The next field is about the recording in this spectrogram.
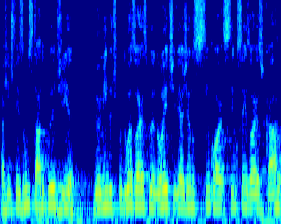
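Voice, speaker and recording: Audible room echo surrounds a man's high voice with a dark, mellow tone. He talks at a fairly quick pace in a monotone, flat intonation. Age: 20s. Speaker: lay preacher. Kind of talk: sermon.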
